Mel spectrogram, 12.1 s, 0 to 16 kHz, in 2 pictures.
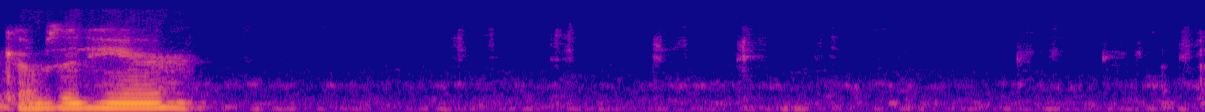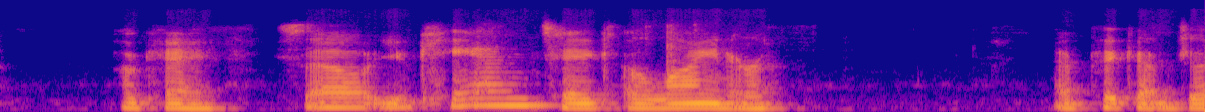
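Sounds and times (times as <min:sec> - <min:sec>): paintbrush scratching on canvas: 0:02.2 - 0:06.2.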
